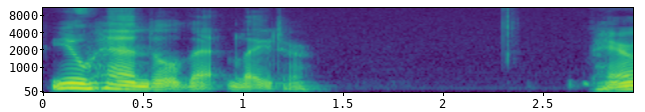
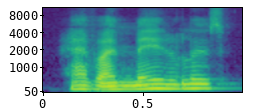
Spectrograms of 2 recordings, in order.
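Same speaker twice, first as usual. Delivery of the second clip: ordinary talk, nothing marked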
